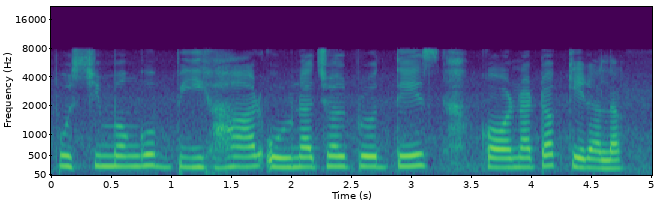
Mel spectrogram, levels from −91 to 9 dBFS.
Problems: none marked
